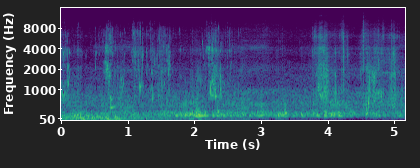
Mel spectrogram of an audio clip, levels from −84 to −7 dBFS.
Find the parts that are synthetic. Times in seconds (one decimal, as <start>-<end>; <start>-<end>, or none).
2.7-3.3; 3.8-5.2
